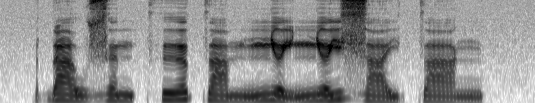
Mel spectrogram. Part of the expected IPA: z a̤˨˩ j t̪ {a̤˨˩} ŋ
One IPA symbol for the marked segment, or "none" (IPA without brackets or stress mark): a̤˨˩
